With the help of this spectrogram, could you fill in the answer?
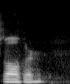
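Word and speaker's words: Voelker: Is that how you say it, Volker? Yes, Volker.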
